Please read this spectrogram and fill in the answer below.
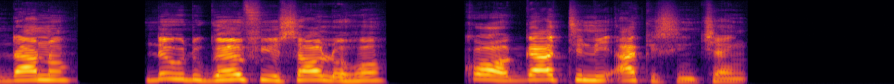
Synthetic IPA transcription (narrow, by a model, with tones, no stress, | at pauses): da˦nʊ̃˦ | de˦wi˦dɡʷã˨˦fi˨e˨sa˦lʊ˨ɦɔ˦ | kʰɔ˦˨ɡa˦tʰi˦nĩ˦ʔa˦kɪ˨sĩ˨ɲ̩˨t͡ɕʰɛ̃˦n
